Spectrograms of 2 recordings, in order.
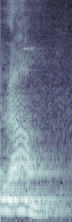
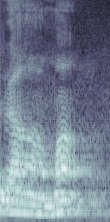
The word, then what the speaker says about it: Rama: In Hindi, so you say Ram. In Sanskrit, we will say Rama.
